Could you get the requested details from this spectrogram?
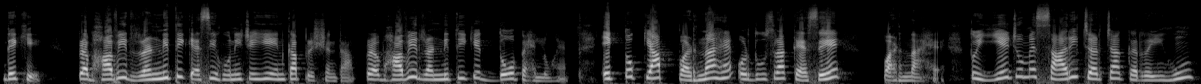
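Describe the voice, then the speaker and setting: A woman's voice: a little high, animated, a little slow, dry recording, studio quality. A woman teacher giving a classroom lecture who keeps asking her class questions and then answering them herself.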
